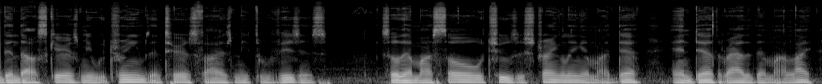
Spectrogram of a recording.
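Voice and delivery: ordinary talk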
